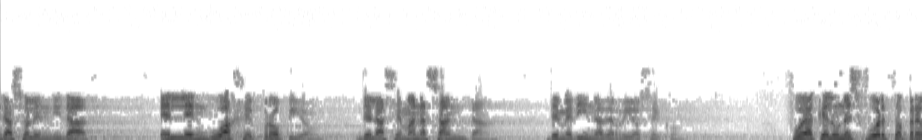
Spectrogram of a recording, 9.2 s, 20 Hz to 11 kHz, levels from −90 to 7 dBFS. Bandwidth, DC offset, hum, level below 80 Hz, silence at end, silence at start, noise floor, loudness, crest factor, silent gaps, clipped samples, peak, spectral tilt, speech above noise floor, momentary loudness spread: 6 kHz; under 0.1%; none; -62 dBFS; 0 s; 0 s; -62 dBFS; -25 LUFS; 20 dB; none; under 0.1%; -6 dBFS; -8.5 dB/octave; 36 dB; 14 LU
